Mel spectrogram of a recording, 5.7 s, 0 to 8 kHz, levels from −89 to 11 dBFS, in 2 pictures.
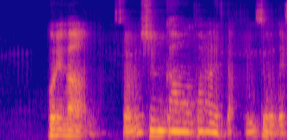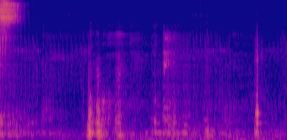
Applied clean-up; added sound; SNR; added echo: neural mask model DeepFilterNet 3.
